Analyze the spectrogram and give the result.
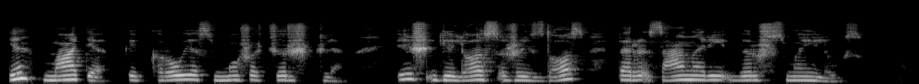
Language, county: Lithuanian, Alytus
